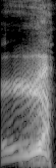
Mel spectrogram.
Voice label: attack, orc voice; Orc Voice Pack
